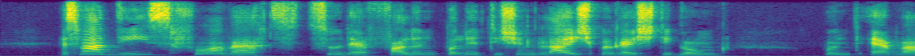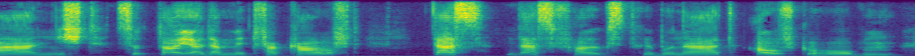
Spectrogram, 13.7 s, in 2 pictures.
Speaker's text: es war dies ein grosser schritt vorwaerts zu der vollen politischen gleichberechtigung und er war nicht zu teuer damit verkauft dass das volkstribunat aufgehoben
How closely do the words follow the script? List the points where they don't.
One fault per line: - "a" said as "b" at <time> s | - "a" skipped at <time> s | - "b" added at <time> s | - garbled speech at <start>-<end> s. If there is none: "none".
- "ein grosser schritt" skipped at 1.3 s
